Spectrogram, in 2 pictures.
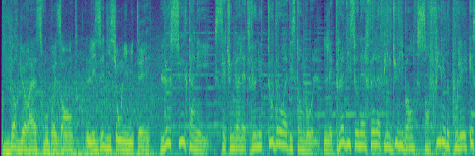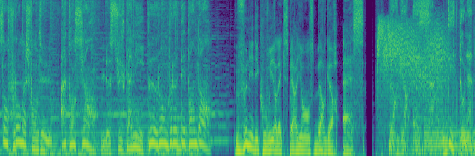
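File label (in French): spot, spots radio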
